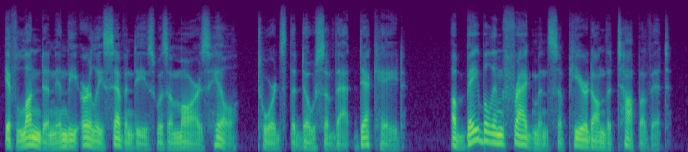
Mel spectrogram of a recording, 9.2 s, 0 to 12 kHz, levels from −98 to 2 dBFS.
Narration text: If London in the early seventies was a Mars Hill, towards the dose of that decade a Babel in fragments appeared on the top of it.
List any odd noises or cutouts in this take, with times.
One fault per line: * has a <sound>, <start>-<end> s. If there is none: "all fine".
all fine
